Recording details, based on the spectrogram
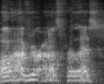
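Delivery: shouting in a character voice. Playing a captured character who protests while being caught: character shouting. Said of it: "I start shouting".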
